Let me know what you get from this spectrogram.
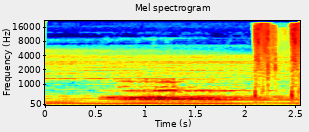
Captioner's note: linking sound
